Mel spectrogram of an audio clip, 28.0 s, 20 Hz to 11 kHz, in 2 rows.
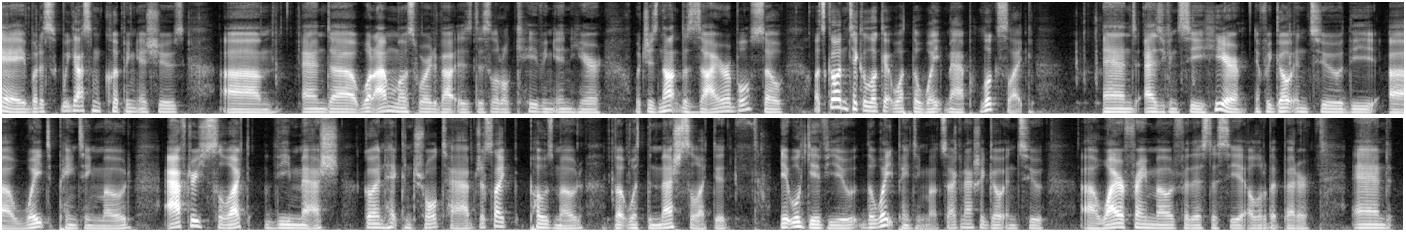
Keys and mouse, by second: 0.4 r, 1.9 r, 2.8-4.0 middle drag, 4.0 right click, 4.8 r, 5.9 click, 10.8 ctrl+Tab, 11.4 click, 11.8 ctrl+Tab, 18.8 ctrl+Tab, 21.5 ctrl+Tab, 23.6 z, 25.3-27.6 middle drag.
